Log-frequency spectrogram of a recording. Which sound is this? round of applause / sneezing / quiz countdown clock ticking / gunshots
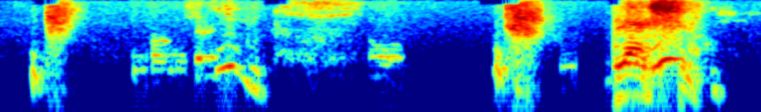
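sneezing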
